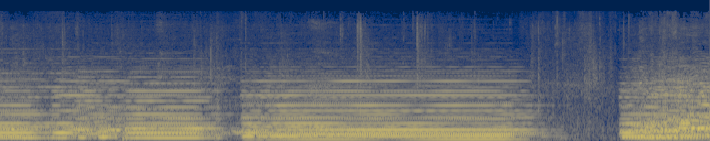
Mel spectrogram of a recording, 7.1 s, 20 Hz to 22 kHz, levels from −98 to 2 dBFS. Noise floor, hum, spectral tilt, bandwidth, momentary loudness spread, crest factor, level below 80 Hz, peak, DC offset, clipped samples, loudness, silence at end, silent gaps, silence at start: -48 dBFS; none; -8.5 dB/octave; 14 kHz; 8 LU; 14 dB; -46 dBFS; -10 dBFS; under 0.1%; under 0.1%; -24 LUFS; 0 s; none; 0 s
